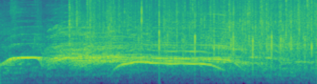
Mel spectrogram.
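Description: Audience cheering and applauding after a joke, with two long high-pitched squeals held over the crowd noise and claps.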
